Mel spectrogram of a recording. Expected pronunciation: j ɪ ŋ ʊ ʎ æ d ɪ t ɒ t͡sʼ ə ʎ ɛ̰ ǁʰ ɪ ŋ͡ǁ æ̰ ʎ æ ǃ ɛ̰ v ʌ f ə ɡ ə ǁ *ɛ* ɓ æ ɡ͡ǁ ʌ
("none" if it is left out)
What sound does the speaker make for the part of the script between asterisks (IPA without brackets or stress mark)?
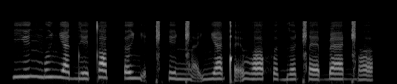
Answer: ɛ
